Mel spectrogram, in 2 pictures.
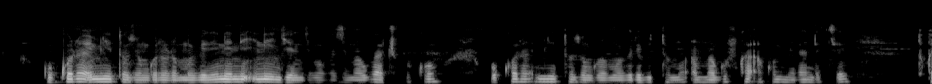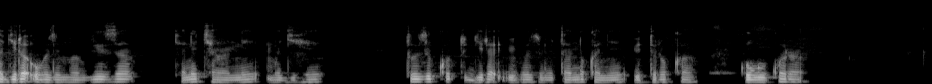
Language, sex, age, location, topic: Kinyarwanda, male, 25-35, Huye, health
